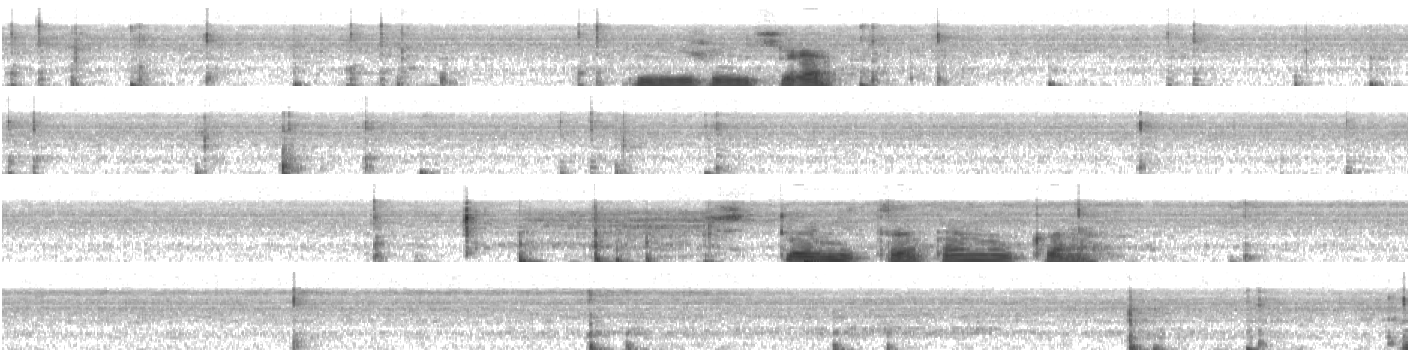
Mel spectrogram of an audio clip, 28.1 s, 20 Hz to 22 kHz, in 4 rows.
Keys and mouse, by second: 0.2 shift+click, 0.9 middle click, 1.9 shift+click, 3.2 click, 4.6 middle click, 4.8 click, 4.8 right click, 7.2 shift+click, 8.7 middle click, 10.0 shift+click, 10.8-12.9 middle drag, 14.1-16.1 drag, 17.3 ctrl+z, 18.8 click, 19.0 middle click, 19.3 click, 20.5 middle click, 20.9 click, 21.1-22.8 middle drag, 24.3 l, 25.5 l, 26.9 h, 27.6 middle click.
